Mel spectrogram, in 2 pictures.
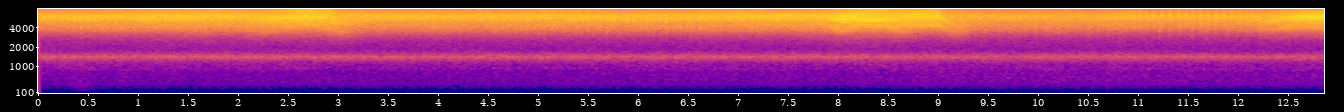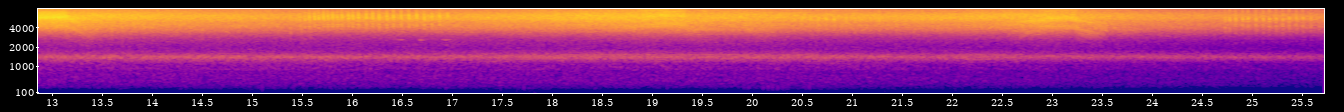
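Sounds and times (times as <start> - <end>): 
periodical cicada chorus droning: 0.0 - 25.7.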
